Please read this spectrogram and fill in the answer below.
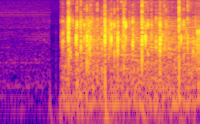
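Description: Near silence, then about half a second in live show-ring sound cuts in abruptly: a dense crackling noise of many small knocks and clicks.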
